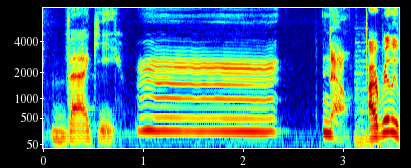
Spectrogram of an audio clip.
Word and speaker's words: Vaggie: I named you after the best thing ever vagi actually it's pronounced vaggy no I really like this twist because all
